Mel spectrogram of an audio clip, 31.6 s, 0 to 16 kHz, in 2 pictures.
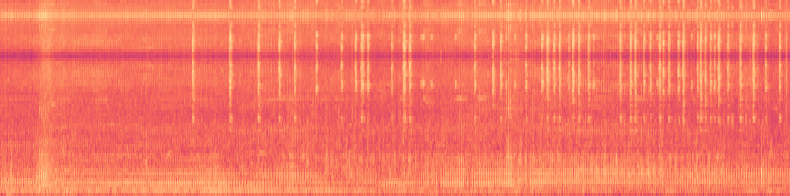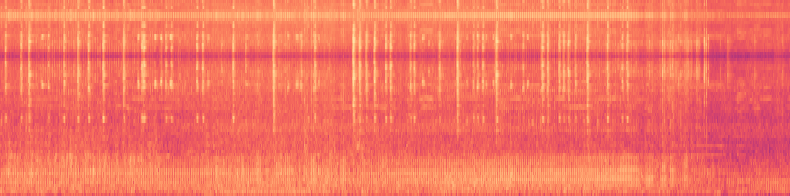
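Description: Chevrolet S10 Blazer's engine running at low speed as the truck rolls across a gravel lot, with scattered crackle from the tyres on the stones.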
